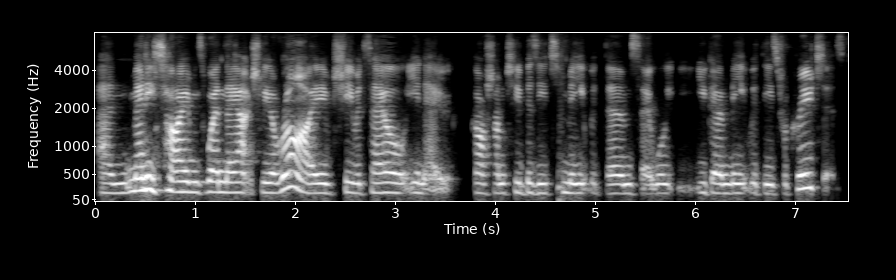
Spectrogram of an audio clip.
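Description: English woman, Norwich accent, forties, lowish voice, chatty with ums, dull lo-fi call audio. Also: flat delivery, brisk, hardly any pauses. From England. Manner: warm chatty explaining, frequent ums. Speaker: recruitment manager, guest. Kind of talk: conversational podcast interview.

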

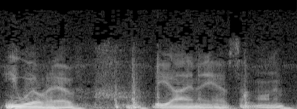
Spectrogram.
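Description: Stern lawman lead; very deep, commanding, lo-fi radio sound. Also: fairly even intonation, a little fast, background noise. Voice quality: clipped, commanding. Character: stern male Texas Ranger lawman. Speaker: narrator and lead. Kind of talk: 1940s radio acting. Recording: dull old radio recording.

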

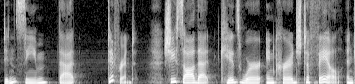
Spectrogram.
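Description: A woman hosting a podcast, introducing her guest with enthusiastic, emphatic delivery. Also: mid-range voice. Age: adult parent. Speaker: podcast host.

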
